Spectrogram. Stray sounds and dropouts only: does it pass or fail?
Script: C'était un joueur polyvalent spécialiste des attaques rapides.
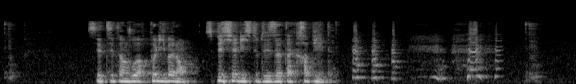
fail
